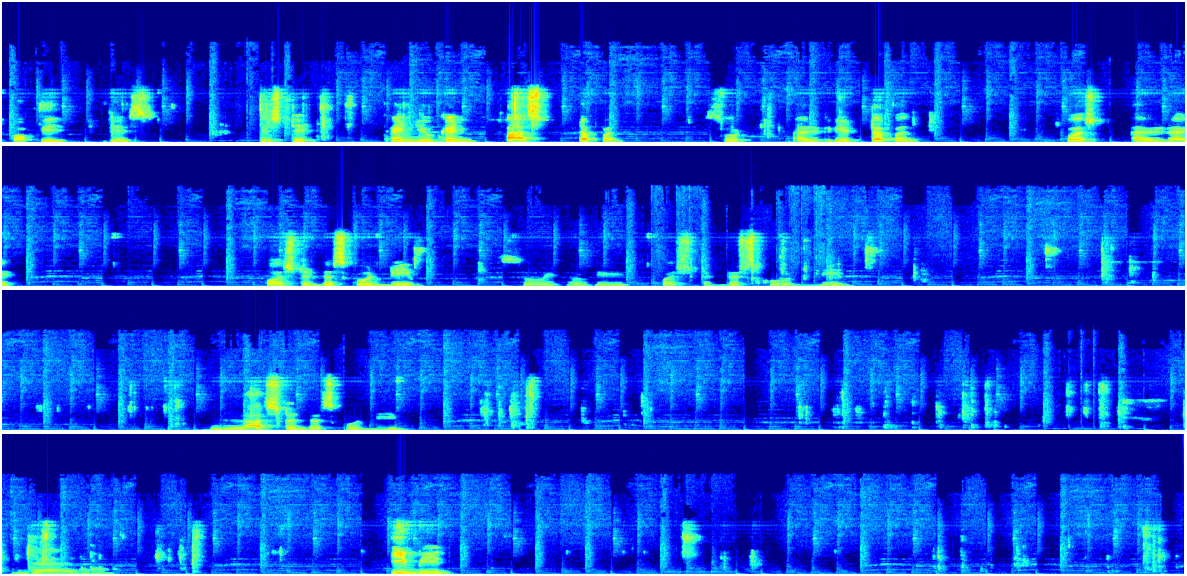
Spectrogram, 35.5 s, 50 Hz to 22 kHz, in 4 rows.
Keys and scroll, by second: 0.6 ctrl+c, 1.3 ctrl+v, 1.9-3.8 typing, 5.1 shift+9, 6.0 Left, 6.8 shift+', 12.2 ctrl+c, 14.6 ctrl+Left, 14.9 ctrl+v, 15.4 ctrl+s, 19.5 ctrl+c, 21.5 ,, 21.5 space, 21.8 ctrl+v, 22.9 shift+Left, 24.7 shift+', 25.3 End, 25.9 Left, 26.5-27.9 typing, 31.9 ctrl+c, 33.7 Right, 33.9 ctrl+v, 34.9 shift+Left.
